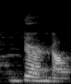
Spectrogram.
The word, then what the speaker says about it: dirndl: the dirndl there no I love it is pronounced dirndl it's beautiful and it is the dress if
